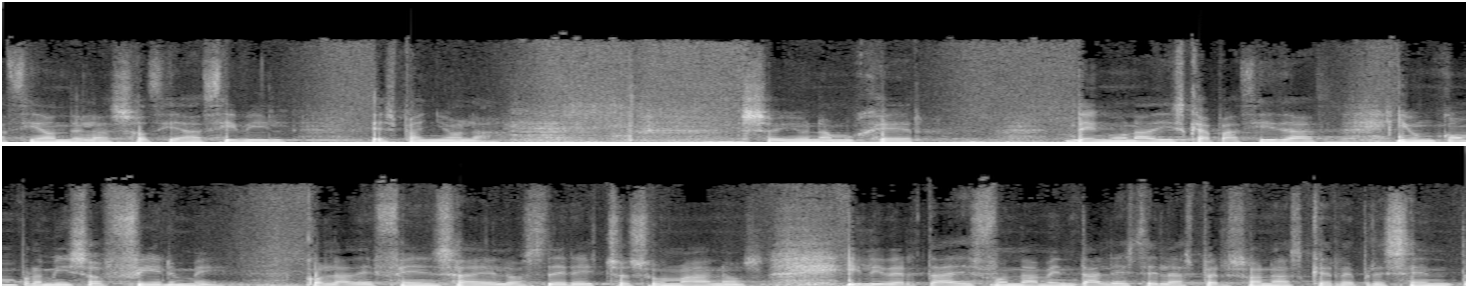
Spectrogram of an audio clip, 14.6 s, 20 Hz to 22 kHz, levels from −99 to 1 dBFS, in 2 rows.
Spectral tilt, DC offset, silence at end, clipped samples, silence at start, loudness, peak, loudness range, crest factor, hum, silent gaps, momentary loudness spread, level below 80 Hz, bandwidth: -5 dB/octave; under 0.1%; 0 s; under 0.1%; 0 s; -16 LUFS; 0 dBFS; 2 LU; 16 dB; none; none; 8 LU; -40 dBFS; 16.5 kHz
